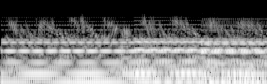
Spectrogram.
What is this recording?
This synth loop is tattoed with sound of horror. Made with Am synth and Augur.
electronica, horror, loop, synth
